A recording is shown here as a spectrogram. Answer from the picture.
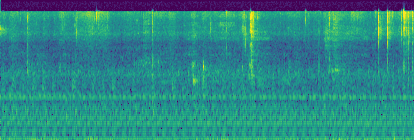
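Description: A person chewing pork leg eaten by hand, with scattered wet mouth clicks, over a steady low electrical hum.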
